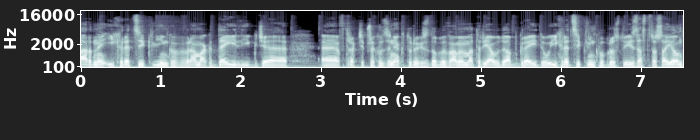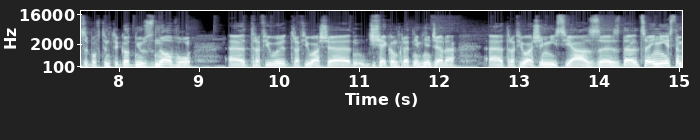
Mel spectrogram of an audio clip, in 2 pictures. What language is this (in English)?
Polish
